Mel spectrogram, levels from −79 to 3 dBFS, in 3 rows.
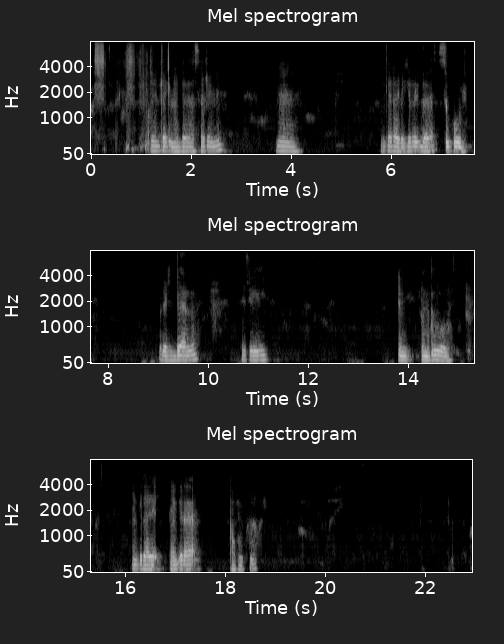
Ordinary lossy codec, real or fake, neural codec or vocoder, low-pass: none; fake; codec, 16 kHz, 2 kbps, FreqCodec, smaller model; none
